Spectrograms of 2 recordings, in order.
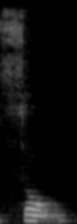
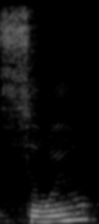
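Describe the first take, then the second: First: The vowel is the long o sound, like 'bowl'. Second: The vowel is the oy sound, like 'boil'. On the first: "I've heard two people say um" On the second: "I have always pronounced it soil"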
